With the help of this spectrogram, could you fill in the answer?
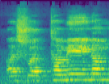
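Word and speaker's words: अश्वत्थमेनं: यहां पे आपने शायद नोटिस किया होगा कि मैंने बोला था अश्वत्थमेनम सुविरूढ़ मूलम। तो यहां पे जो ये म पूरा है ये इसका म आधा आ जाता है।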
